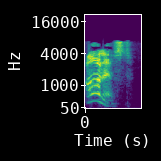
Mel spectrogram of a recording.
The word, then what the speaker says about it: honest: Other words that begin with silent H are honor, air, and honest.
